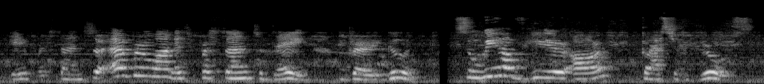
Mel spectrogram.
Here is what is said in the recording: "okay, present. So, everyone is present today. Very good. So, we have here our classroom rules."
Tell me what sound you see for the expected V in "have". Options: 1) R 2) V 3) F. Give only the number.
2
